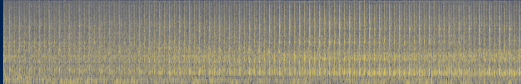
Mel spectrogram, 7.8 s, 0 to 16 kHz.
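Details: 2006 Opel Astra H with Z16XEP engine at 170,000 km: an even, sharp, fast ticking knock at about 200 per minute over the idle, slightly louder as revs rise. A shop blamed the intake manifold and TWINPORT flaps; unconfirmed.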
